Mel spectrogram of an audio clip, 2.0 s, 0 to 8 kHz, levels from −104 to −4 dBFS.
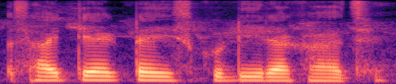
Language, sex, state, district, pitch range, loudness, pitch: Bengali, male, West Bengal, Alipurduar, 130-140 Hz, -17 LUFS, 130 Hz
